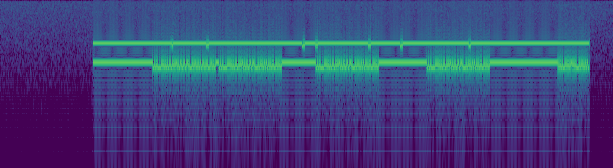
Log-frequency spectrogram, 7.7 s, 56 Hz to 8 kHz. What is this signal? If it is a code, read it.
300-baud modem data (Bell 103 tones), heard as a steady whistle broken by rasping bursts, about 300 baud, 200 Hz shift.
